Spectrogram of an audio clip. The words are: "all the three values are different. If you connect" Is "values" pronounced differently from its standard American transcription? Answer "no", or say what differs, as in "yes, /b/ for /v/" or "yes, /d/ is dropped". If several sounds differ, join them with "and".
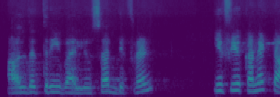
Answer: yes, /s/ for /z/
